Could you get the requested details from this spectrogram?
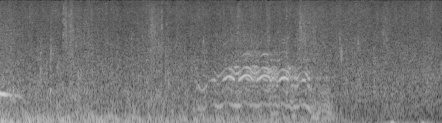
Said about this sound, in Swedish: Där. Ja men snälla. Ska vi där... åka häst och vagn? Nej det där är inte vår.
